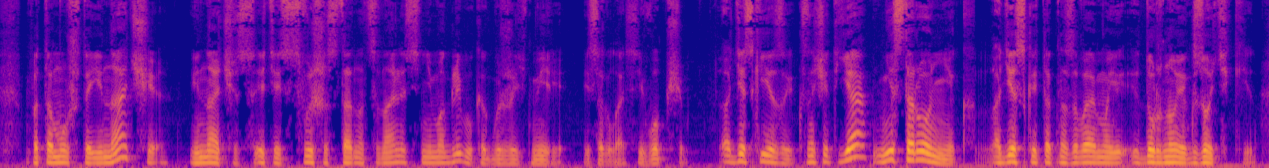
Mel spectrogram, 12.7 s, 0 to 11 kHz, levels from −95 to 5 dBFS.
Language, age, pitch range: Russian, 50-69, 100-130 Hz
